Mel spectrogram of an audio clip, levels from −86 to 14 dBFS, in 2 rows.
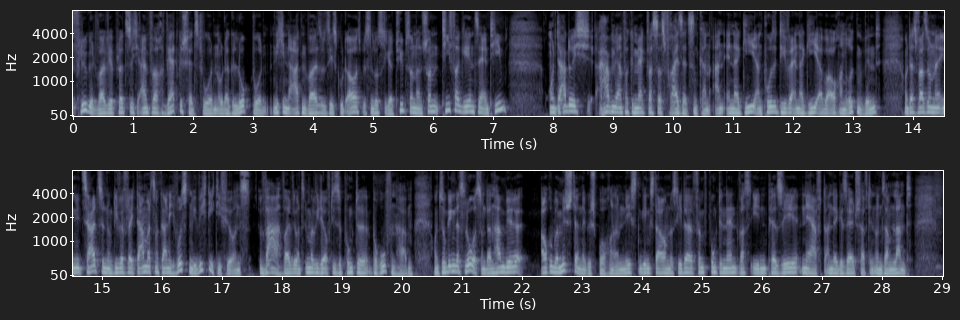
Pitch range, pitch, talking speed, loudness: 105-130 Hz, 120 Hz, 230 wpm, -26 LUFS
